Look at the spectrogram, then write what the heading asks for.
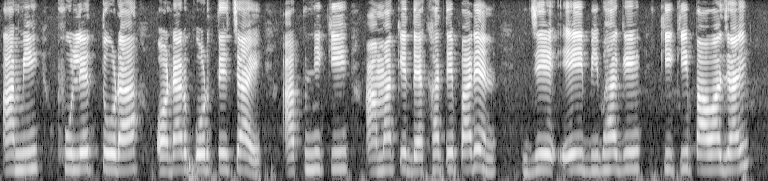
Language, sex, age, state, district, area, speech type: Bengali, female, 45-60, West Bengal, Nadia, rural, read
